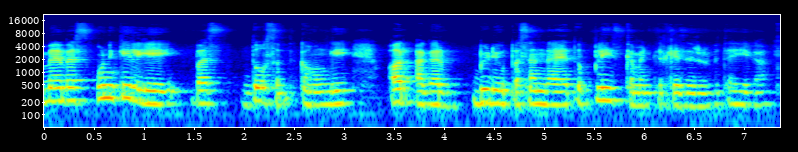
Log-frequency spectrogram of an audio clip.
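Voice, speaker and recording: Amid audible room echo, a woman with a medium pitch speaks at a very slow pace with fairly even intonation. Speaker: vlogger. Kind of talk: casual vlog talk.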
